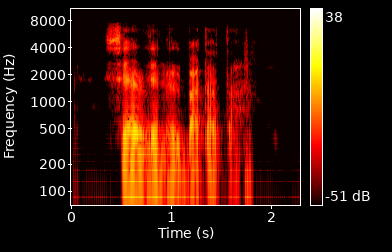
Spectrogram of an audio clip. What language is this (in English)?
Kabyle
